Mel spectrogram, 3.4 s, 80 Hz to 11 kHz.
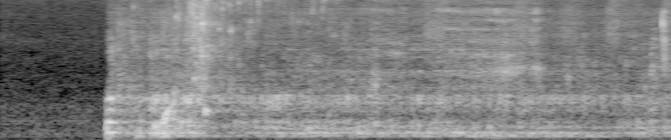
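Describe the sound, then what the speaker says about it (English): Water draining out of a Galaxy 2150 vacuum cleaner, a sudden gush that starts abruptly and then settles into a steady, close trickling flow. "So now let's just drain this water out."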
